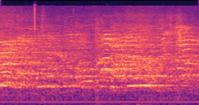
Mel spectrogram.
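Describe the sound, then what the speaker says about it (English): A crowd roars and cheers at a girls' high school basketball game, a broad steady din with a low hum that stays at one level throughout, while a commentator's voice runs over it. "Crowd is roaring right now, almost literally"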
